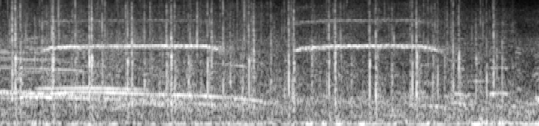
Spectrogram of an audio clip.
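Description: An audience at a Guinean ceremony applauds in a loud, steady stretch of clapping. A sustained electronic tone rises above the crowd noise.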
